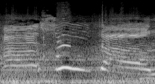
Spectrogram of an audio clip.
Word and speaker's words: azúcar: When you say it, you don't say azúcar. No. You say azúcar is how you say it.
